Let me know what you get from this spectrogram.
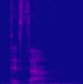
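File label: "Testa", Italian, female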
